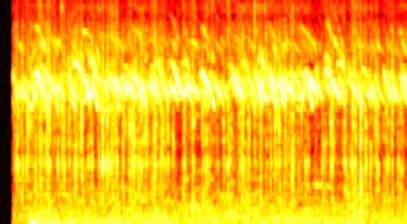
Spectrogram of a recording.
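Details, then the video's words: A crowd of baby chicks peeping nonstop, high shrill chirps overlapping into a constant twittering over a low background rumble. Chicken. "Baby "Chicks Chirping" Sound"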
